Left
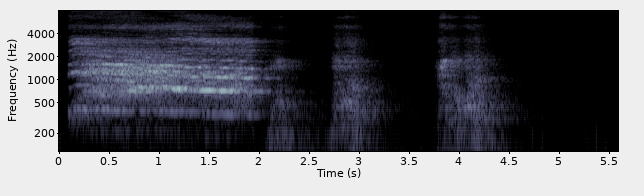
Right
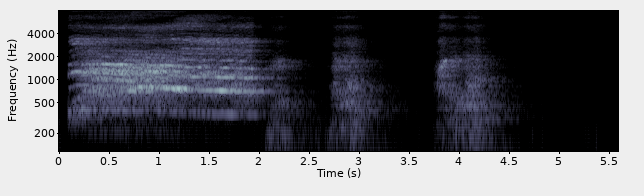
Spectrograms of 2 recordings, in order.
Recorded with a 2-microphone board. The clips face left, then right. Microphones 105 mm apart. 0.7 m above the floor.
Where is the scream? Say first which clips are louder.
Right 2 dB; 25° right (ahead or behind), 2 m; by 2.0 s 30° left (ahead or behind), 1.3 m.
